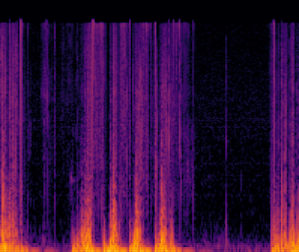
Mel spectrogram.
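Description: The metal tip of a wooden-handled dot stick scratches inside the ear canal of a pale pink, soft, solid silicone ear on a binaural microphone. The result is close, deep, muffled scraping and rumbling in short bursts, separated by silent pauses.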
